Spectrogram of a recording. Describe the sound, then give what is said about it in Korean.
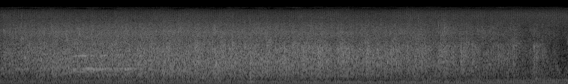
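Sustained applause from a large crowd, a dense wash of clapping that stays loud and steady for several seconds before easing slightly at the end, with no voices over it. “이럴 땐 박수 치는 것입니다.”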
